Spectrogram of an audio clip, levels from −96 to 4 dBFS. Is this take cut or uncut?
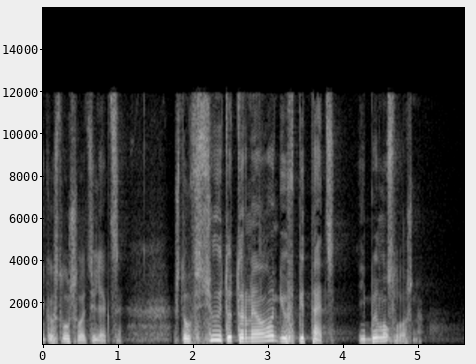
cut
